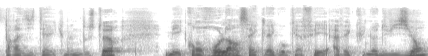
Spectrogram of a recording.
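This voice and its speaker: The man's pitch is fairly low. His tone is dark and mellow. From France, Cantal (Auvergne). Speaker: entrepreneur. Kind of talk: interview. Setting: at his café venue.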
